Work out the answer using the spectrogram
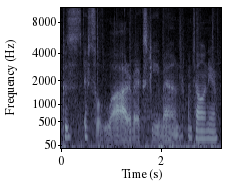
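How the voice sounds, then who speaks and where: A woman's voice: rumbling low, very animated, measured pace, gravelly. A woman game streamer giving a casual walkthrough, chatting and reading quest text aloud.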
